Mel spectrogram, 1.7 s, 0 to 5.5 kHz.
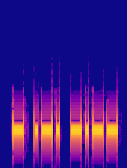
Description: Morse code, heard as a keyed tone, about 25 wpm, 600 Hz. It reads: TRY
